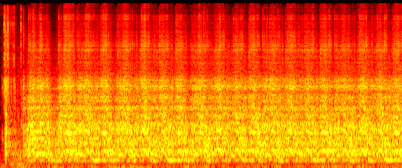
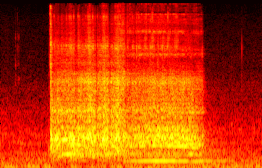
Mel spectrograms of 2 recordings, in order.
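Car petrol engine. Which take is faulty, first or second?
first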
